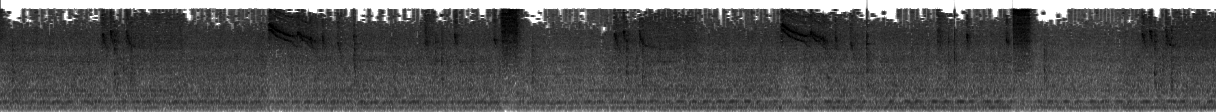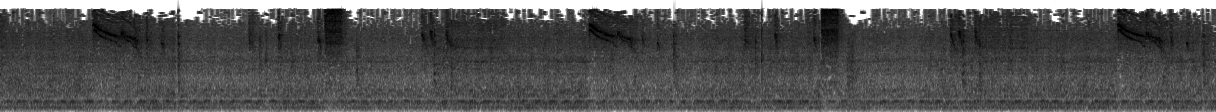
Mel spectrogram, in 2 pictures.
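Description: Napkin tissue plastic-bag packing machine running with a steady hum, working through a repeating cycle about every six and a half seconds: a sharp click, then a few seconds later a short, high, falling squeal.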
